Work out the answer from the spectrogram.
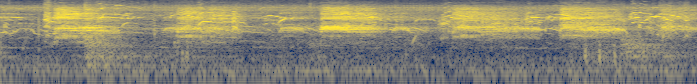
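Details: A spring gathering of seagulls at a guard post on Audru polder gives loud, harsh cries in bursts about a second apart, layered with thinner rising whistles from other birds in the flock.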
